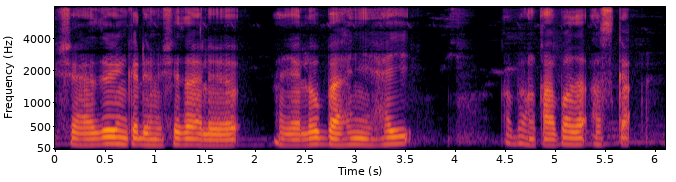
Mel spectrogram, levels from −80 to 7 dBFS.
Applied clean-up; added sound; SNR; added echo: none; none; none; none.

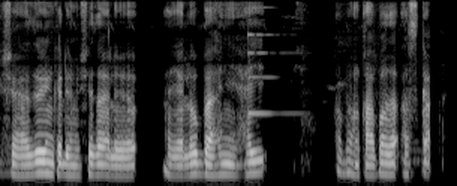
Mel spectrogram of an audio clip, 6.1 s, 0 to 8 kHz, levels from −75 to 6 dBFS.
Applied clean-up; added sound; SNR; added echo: classical method spectral subtraction.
